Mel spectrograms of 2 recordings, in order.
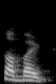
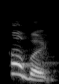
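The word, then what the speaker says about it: cupboard: পি আছে কাব্ডিড হয় কিন্তু এটা ভুল সঠিক উচ্চারণ হবে কাবার্ড কাবার্ড এখানের পিটা সাইলেন্ট আছে নেক্সট এস এ ওয়াই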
